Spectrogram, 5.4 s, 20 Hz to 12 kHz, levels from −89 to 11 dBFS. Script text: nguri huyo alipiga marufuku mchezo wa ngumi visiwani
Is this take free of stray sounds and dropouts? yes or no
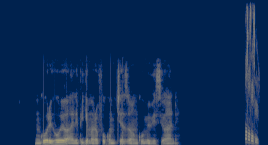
no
